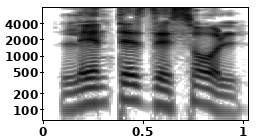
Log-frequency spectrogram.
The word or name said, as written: lentes de sol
